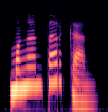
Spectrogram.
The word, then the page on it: mengantarkan: Indonesian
